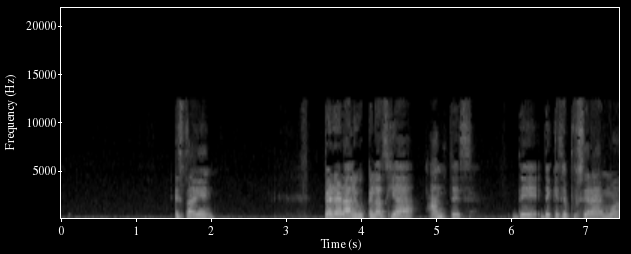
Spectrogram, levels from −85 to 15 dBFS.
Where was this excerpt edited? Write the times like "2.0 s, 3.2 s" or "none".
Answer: 3.3 s

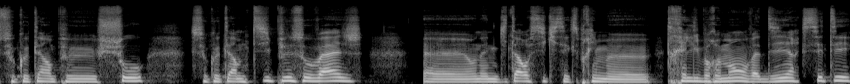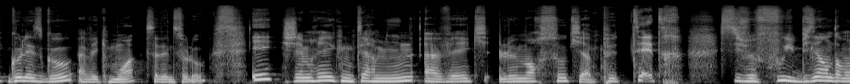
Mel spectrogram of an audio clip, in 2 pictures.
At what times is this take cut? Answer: 6.6 s, 8.0 s, 11.0 s

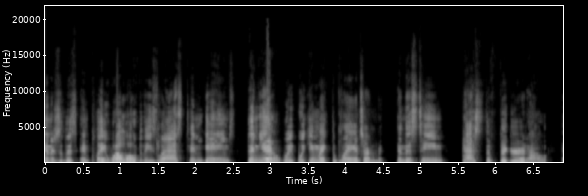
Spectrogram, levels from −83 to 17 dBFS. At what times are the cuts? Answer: 2.6 s, 4.6 s

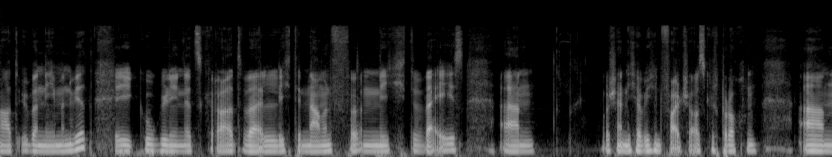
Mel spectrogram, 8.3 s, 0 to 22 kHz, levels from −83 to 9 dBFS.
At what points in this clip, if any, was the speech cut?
1.1 s, 6.0 s

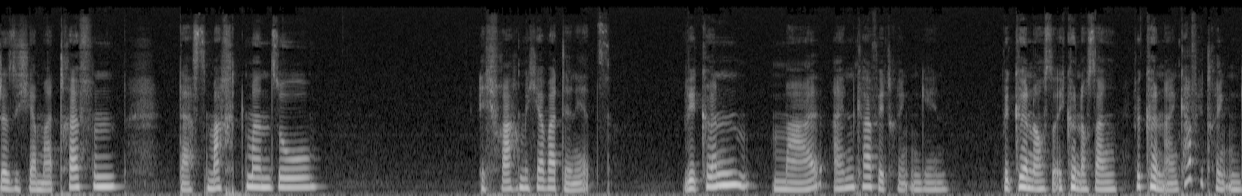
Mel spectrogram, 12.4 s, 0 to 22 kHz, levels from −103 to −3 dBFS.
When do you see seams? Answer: none

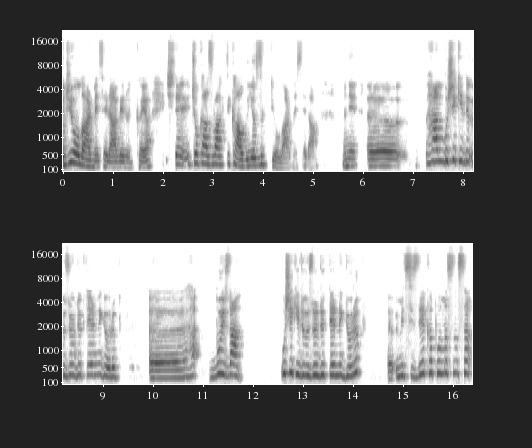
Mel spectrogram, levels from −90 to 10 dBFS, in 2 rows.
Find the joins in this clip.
6.0 s

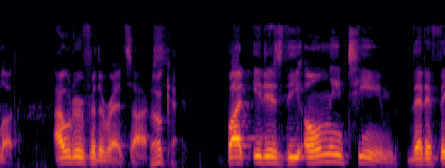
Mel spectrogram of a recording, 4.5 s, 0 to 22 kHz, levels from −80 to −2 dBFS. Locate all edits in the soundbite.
none

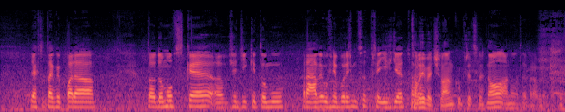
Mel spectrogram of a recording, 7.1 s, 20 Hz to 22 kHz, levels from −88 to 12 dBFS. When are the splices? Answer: 1.7 s, 2.9 s, 5.1 s

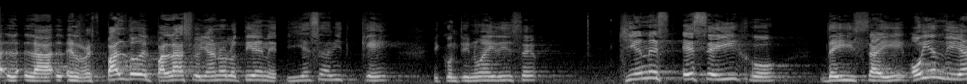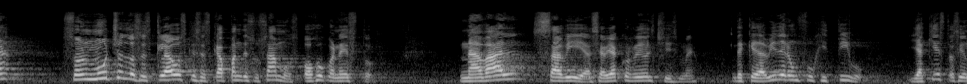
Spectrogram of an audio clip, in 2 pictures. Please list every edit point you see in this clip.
2.7 s

